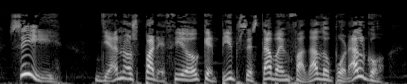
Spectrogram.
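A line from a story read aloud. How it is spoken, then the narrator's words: Enigmatic tone. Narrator (Spanish): dijo Ron en tono enigmático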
